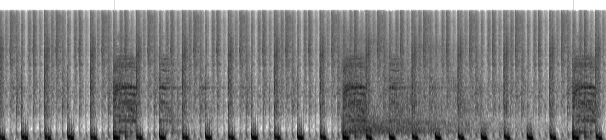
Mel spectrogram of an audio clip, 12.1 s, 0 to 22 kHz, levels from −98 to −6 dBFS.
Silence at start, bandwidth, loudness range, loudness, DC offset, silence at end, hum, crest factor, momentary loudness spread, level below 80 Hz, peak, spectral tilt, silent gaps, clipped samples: 0 s; 16.5 kHz; 1 LU; -17 LUFS; 0.1%; 0 s; none; 16 dB; 5 LU; -20 dBFS; 0 dBFS; -3.5 dB/octave; none; under 0.1%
